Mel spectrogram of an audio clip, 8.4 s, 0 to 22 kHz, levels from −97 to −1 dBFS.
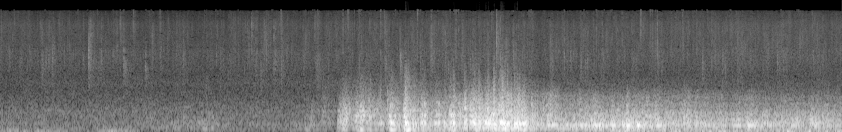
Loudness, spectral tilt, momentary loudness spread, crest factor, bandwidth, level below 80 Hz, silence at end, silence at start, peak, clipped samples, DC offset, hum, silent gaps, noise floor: -13 LUFS; -9 dB/octave; 14 LU; 14 dB; 16.5 kHz; -24 dBFS; 0 s; 0.9 s; 0 dBFS; 0.2%; under 0.1%; none; none; -40 dBFS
